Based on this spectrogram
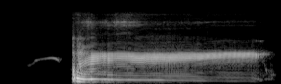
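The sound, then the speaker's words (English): An elk cow call made with a diaphragm call held in the mouth, without a tube: a brief faint squeak, then one loud, buzzy, steady-pitched nasal mew held for about two seconds before it cuts off. “Make a cow sound and buzz with that cow sound. And then it sounded like this without a tube.”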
